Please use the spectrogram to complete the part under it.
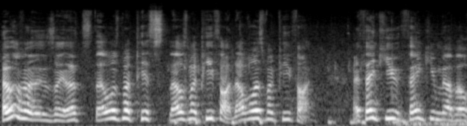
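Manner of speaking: high, loud, excited laughing.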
